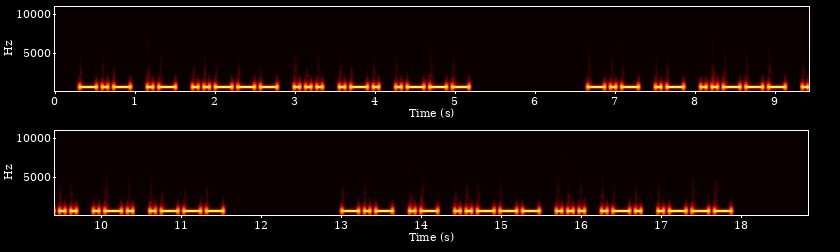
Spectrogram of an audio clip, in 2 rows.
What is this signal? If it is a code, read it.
Morse code, heard as a keyed tone, about 17 wpm, 700 Hz. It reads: KA2SRJ KA2SRJ KA2SRJ
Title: USA Call Signs - 6 Characters - Repeated 3x - 17wpm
